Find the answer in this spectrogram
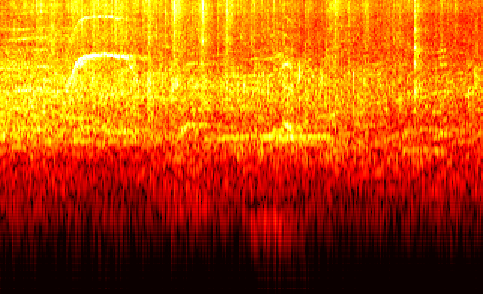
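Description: Congregation applauding, swelling in quickly at the start and slowly dying away in the last couple of seconds, with a few high drawn-out calls from the crowd over it.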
